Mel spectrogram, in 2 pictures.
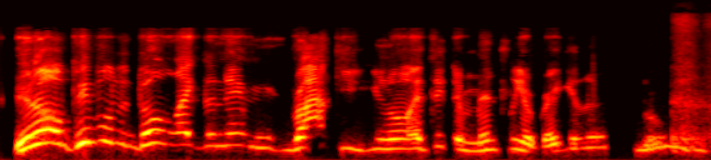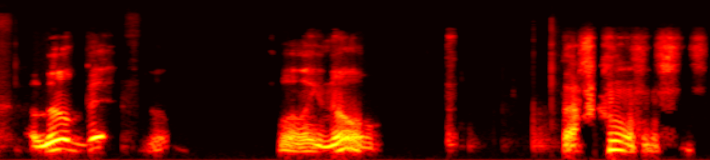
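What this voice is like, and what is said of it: Rocky Balboa impression. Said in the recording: “Rocky Balboa sounds ... You're still in impersonation. Never fails. ... It's still pretty good, even though over phone.”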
